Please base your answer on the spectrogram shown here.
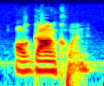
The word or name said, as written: Algonquin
